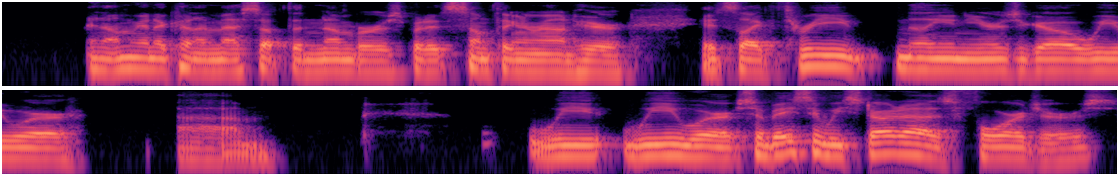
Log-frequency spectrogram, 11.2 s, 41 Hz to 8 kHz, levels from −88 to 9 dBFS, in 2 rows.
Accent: American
